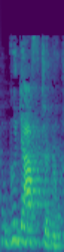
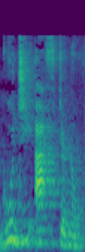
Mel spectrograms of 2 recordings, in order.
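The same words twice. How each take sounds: First: Said in the usual way. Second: "Good" said as "goo-djee" before "afternoon"; slow "goo-djee afternoon"; extra vowel mistake. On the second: Shown as a demonstration. Teacher mocking learners' mistake, "Good" turned into "goo-djee". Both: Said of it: "Você não vai falar".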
